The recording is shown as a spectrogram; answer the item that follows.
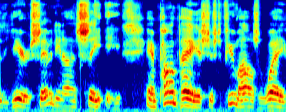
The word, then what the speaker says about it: Pompeii: city which is called pompeii that's where it's pronounced and you know don't confuse it with the pronunciation of pompey poppy the great who was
